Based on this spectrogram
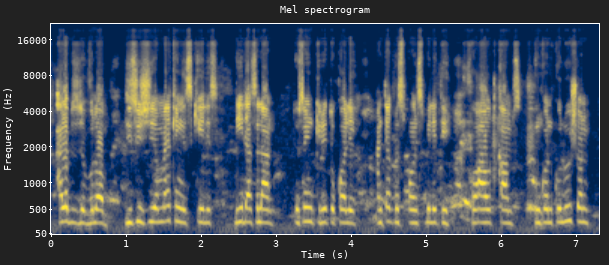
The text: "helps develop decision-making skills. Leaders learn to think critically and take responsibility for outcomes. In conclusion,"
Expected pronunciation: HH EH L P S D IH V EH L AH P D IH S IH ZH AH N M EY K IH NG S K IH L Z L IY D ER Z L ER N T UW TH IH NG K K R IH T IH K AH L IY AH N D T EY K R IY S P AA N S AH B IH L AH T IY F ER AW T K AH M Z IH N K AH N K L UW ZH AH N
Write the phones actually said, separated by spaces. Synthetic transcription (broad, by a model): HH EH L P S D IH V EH L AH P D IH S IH S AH M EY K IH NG S K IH L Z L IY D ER S L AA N T UW S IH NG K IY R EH T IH K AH L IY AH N T EY K R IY S P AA N S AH B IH L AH T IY F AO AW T K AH M S IH N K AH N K L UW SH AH N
